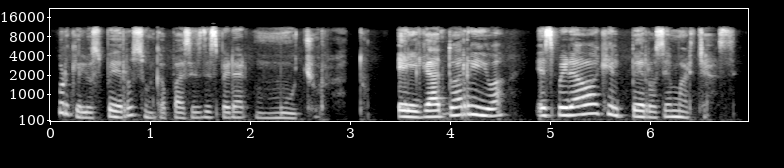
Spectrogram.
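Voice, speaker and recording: A woman reading a children's story aloud in a gentle, rhythmic way. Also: on the high side, husky. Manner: gentle, rhythmic, lively read with repeated refrains.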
